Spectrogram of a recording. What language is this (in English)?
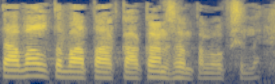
Finnish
